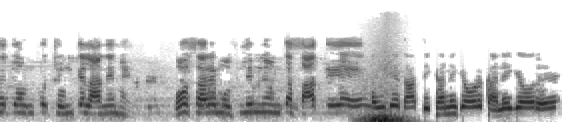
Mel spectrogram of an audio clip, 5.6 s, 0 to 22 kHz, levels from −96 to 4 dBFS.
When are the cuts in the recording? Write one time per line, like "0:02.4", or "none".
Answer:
0:03.7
